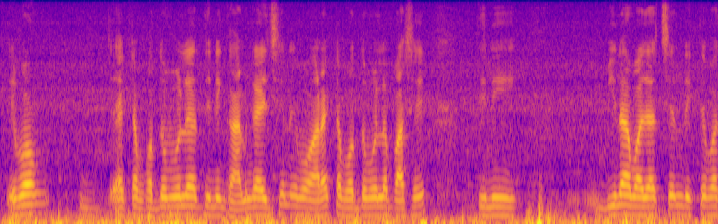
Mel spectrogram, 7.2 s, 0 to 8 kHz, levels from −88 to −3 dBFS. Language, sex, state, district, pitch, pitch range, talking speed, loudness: Bengali, male, West Bengal, Jhargram, 120 Hz, 110-125 Hz, 135 wpm, -20 LUFS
